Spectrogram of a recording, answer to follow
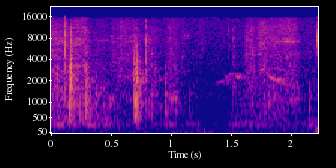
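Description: Faint wooden clicks and knocks from a cherry-wood toy Land Rover being turned upright and set down, with two sharper clicks in the first second.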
